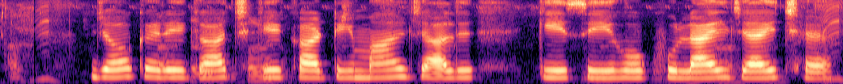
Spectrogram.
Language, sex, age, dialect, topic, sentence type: Maithili, female, 41-45, Bajjika, agriculture, statement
